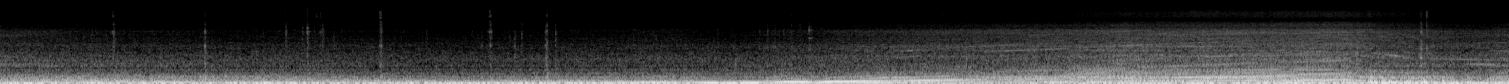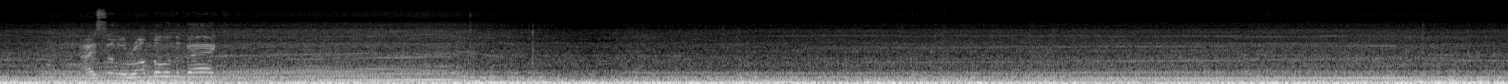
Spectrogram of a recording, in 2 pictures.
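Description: A 1989 Lamborghini Countach 25th Anniversary's 5.2-litre V12, heard from inside the cabin as the car accelerates. The engine's pitch climbs steadily for several seconds in the first half, with the power coming up evenly. About halfway through the car changes gear, and the engine then runs steadily at cruising speed.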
